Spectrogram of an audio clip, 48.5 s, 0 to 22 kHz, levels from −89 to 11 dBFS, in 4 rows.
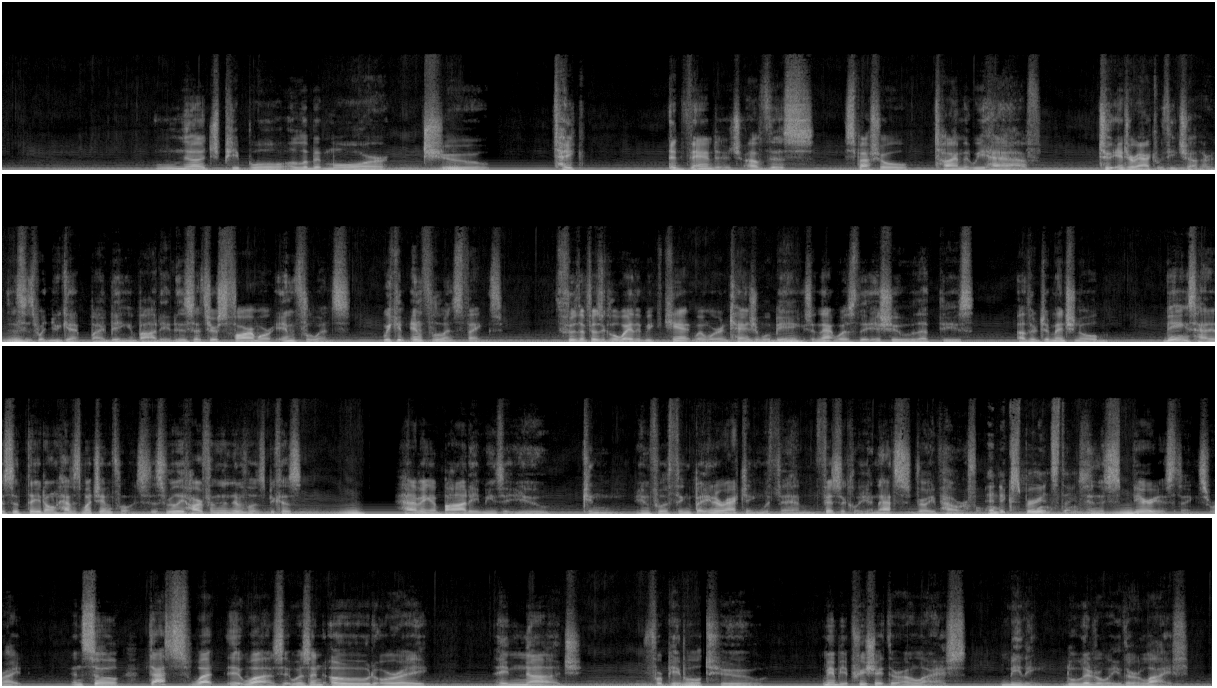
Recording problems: electrical hum; noticeable; throughout; 50 Hz, 15 dB below the speech

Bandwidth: 15 kHz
